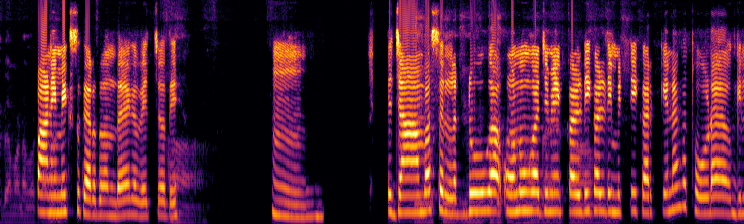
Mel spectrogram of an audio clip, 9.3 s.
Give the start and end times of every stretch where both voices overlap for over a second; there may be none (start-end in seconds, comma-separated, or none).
5.3-7.7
